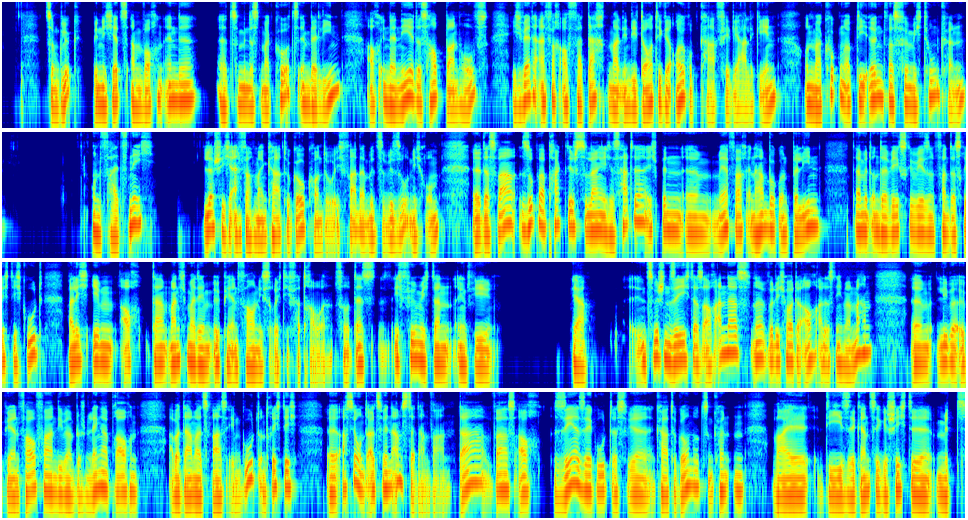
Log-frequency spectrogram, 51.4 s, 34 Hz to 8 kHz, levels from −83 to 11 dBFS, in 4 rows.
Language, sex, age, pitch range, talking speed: German, male, 40-59, 90-115 Hz, 180 wpm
